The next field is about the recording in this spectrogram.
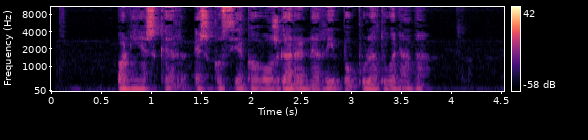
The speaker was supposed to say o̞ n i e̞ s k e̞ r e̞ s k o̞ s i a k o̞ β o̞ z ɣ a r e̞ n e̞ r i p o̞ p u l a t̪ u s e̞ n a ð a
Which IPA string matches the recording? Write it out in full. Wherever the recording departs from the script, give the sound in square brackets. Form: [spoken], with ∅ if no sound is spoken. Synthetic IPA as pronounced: o̞ n i e̞ s k e̞ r e̞ s k o̞ s i a k o̞ β o̞ z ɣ a r e̞ n e̞ r i p o̞ p u l a t̪ u [∅] e̞ n a ð a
